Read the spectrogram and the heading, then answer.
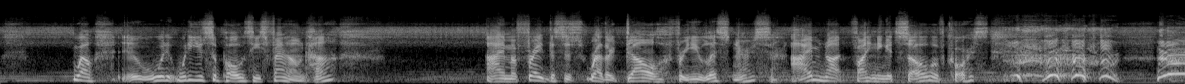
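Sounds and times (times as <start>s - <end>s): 
speech: 0.7s - 3.7s, 4.9s - 11.8s
laughter: 9.8s - 11.8s
man coughing: 10.0s - 11.2s.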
